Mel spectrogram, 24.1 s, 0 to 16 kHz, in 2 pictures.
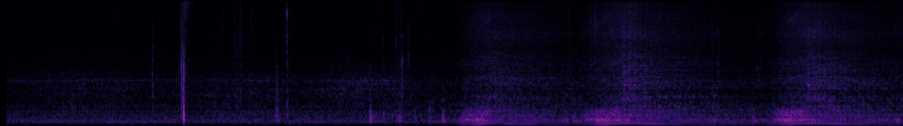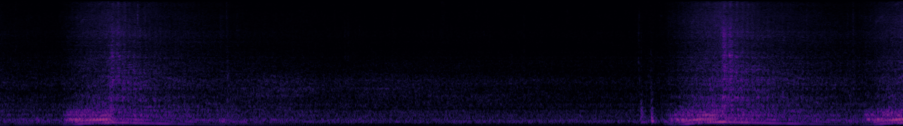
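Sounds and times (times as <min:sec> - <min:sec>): car engine revving: 0:05.9 - 0:16.3, 0:20.8 - 0:24.0.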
